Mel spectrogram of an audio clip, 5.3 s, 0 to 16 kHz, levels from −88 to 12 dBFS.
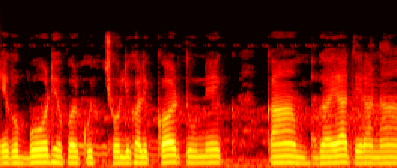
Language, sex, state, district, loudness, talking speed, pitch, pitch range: Hindi, male, Bihar, Muzaffarpur, -14 LUFS, 145 wpm, 130 Hz, 125-135 Hz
